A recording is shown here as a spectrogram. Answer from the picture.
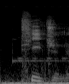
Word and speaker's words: Teigen: Chrissy Teigen is her name. Teigen, did I say that right? Anybody know? Teigen, I did say it right.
